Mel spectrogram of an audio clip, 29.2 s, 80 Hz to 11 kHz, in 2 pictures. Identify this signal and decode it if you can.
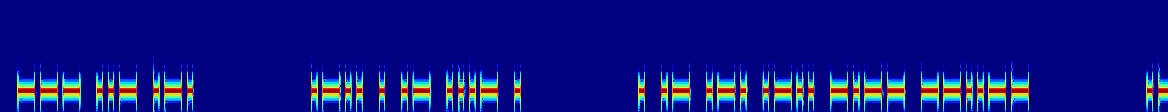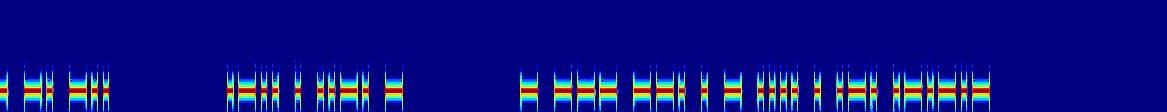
Morse code, heard as a keyed tone, about 17 wpm, 700 Hz. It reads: OUR LEAVE EARLY, AND LEFT TOGETHER.
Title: 3x Word-Spacing - Sentences from Top 400 Words - 17wpm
